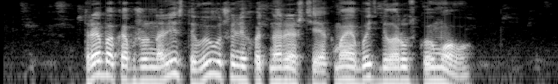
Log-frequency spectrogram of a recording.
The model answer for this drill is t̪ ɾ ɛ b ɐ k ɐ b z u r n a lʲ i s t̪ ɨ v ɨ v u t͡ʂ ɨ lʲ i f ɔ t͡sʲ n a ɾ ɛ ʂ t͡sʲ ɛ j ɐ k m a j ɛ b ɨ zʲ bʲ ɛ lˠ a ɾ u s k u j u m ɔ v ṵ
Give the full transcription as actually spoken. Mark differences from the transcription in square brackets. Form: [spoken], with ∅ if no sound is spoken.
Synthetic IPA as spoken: t̪ ɾ ɛ b ɐ k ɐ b [ʐ] u r n a lʲ i s t̪ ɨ v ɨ v u t͡ʂ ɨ lʲ i [x] ɔ t͡sʲ n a ɾ ɛ ʂ t͡sʲ ɛ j ɐ k m a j ɛ b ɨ [d͡zʲ] bʲ ɛ lˠ a ɾ u s k u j u m ɔ v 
